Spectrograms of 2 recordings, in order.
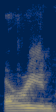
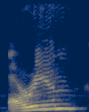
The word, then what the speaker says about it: Arian: originating preacher, Arius, as Arian Christianity. Really quickly, I want to note, this is Arian, not Arian. So this has nothing to do with Iranian peoples or white supremacists. This is Arius Arian.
